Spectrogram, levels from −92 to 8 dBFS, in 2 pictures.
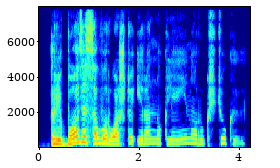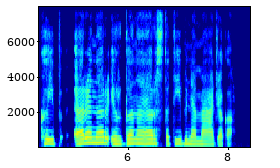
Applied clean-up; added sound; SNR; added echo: none; none; none; none.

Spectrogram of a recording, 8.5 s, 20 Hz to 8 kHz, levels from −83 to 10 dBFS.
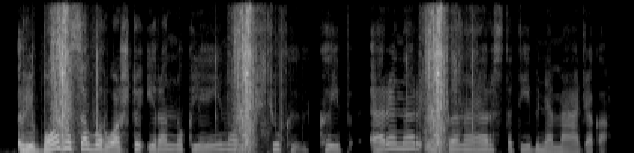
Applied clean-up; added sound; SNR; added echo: none; Tearing; -3 dB; none.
